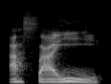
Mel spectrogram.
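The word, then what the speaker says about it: açaí: How do you pronounce that? Acai.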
